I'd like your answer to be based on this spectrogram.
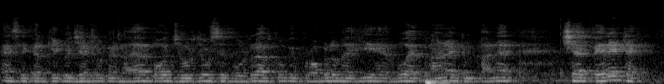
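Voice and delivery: lightly voiced receptionist, murmuring quickly; receptionist reporting. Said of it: "आपको आके कहती है कि".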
